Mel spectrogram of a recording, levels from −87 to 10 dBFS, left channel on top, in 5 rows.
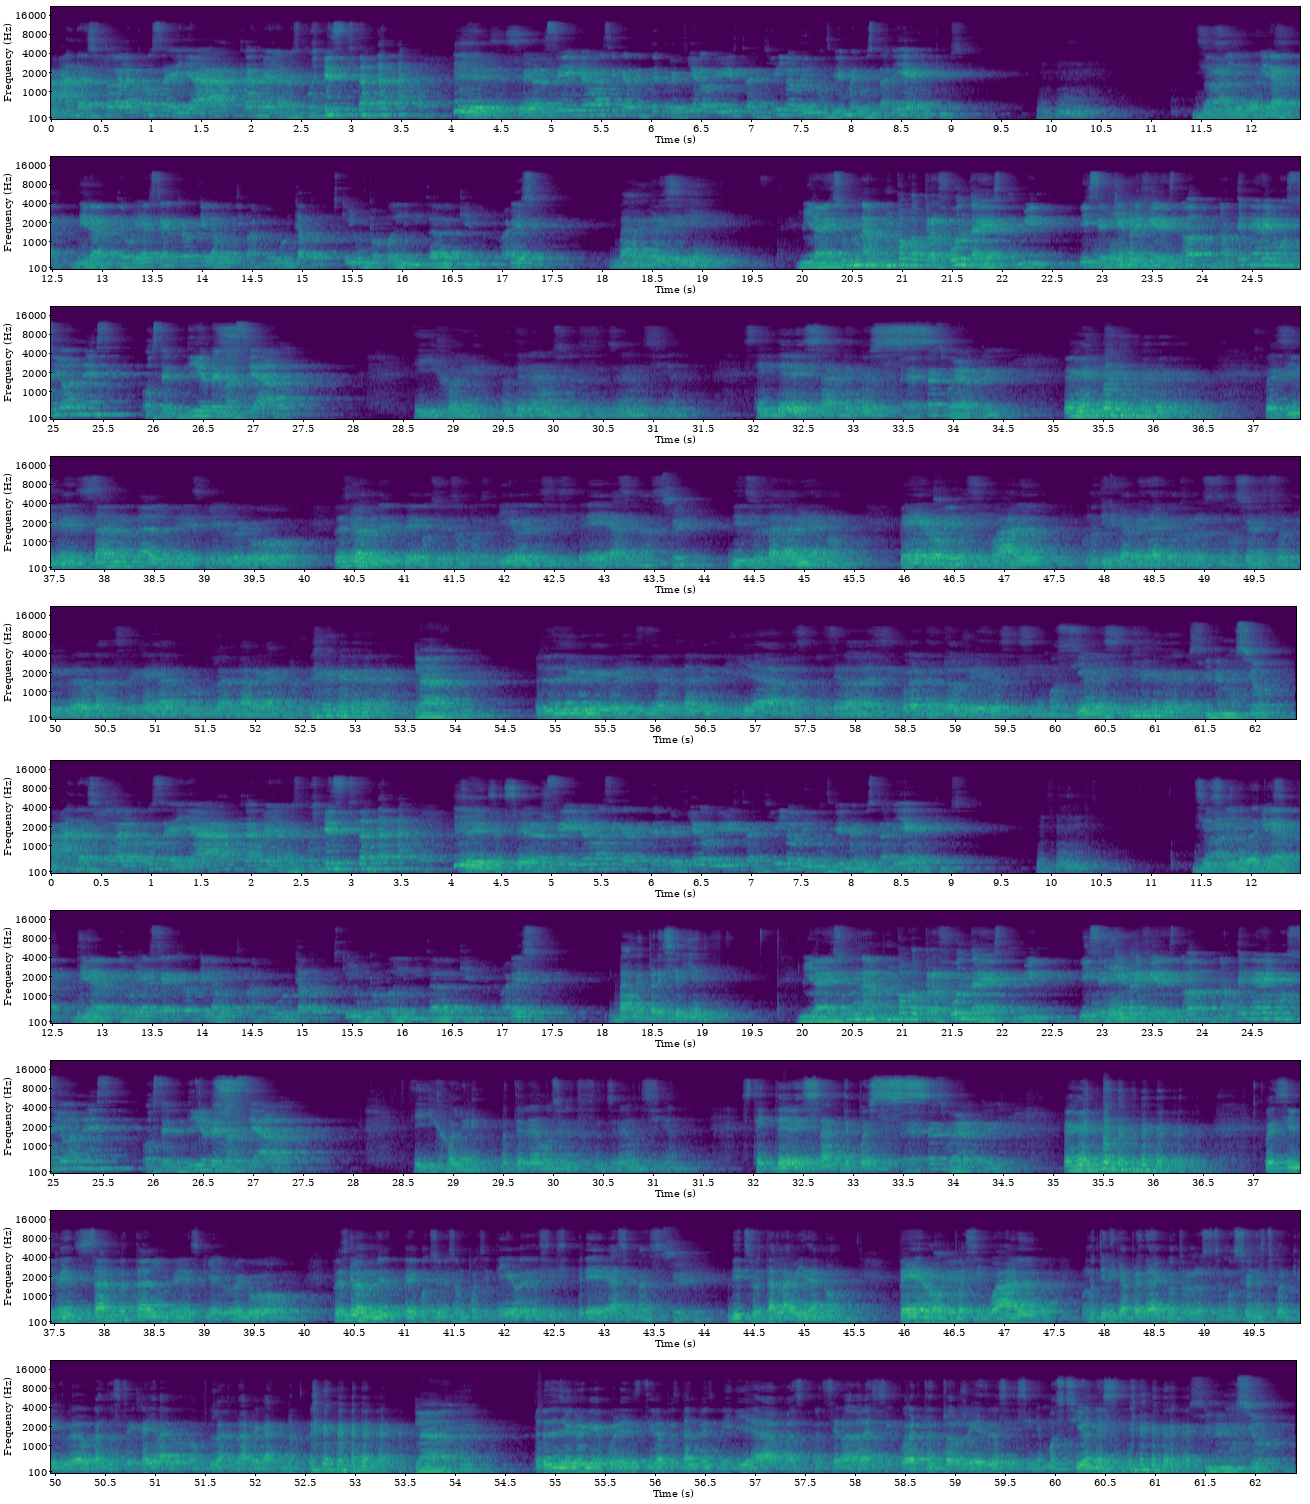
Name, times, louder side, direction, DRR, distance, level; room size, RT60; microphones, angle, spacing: voice 1, 0.0-4.4 4.7-9.1 11.4-12.4 12.7-17.4 19.9-22.4 22.8-25.6 25.9-27.4 33.5-34.5 43.6-44.0 46.4-46.6 53.6-54.0 61.5-62.1, left 1 dB, 15° left, -1 dB, 0.4 m, -31 dB
voice 2, 4.2-5.0 9.9-10.4 11.4-12.2 12.8-13.0 18.1-19.2 22.8-23.3 26.7-26.8 28.6-31.3 32.0-33.7 35.1-36.8 37.1-39.9 40.3-43.6 44.2-45.4 46.0-47.4 47.8-53.3 53.9-54.2 54.8-61.4 61.7-61.8, right 3 dB, 55° right, 2 dB, 0.4 m, -29 dB
4.0 x 2.1 x 3.1 m, 1.4 s
head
